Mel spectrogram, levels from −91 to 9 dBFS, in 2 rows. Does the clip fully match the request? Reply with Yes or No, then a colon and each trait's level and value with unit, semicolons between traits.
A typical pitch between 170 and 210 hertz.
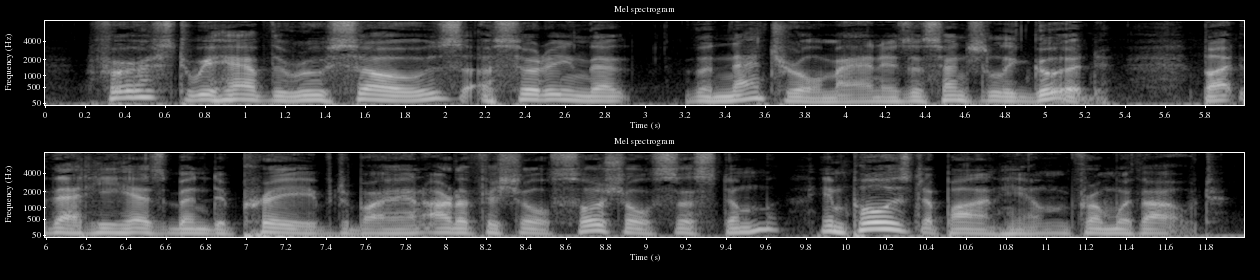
No: low, 110 Hz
